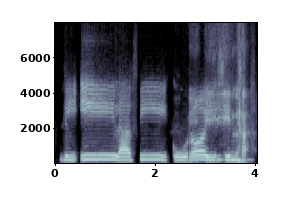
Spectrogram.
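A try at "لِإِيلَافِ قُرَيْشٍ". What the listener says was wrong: Lahnya panjang kan ada yang berdiri itu.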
